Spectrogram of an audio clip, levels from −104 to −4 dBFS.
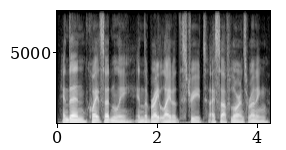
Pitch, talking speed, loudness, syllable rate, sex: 110 Hz, 210 wpm, -18 LUFS, 5.2 syllables/s, male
